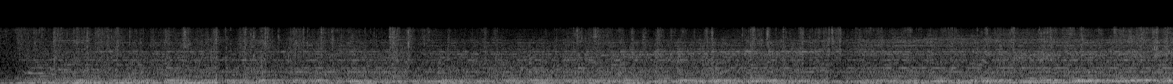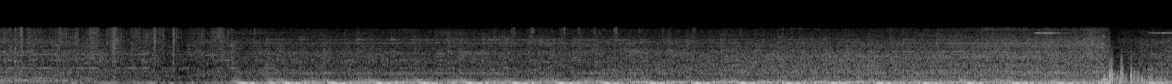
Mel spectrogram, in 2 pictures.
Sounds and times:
Music: 0:00.0 - 0:23.4.

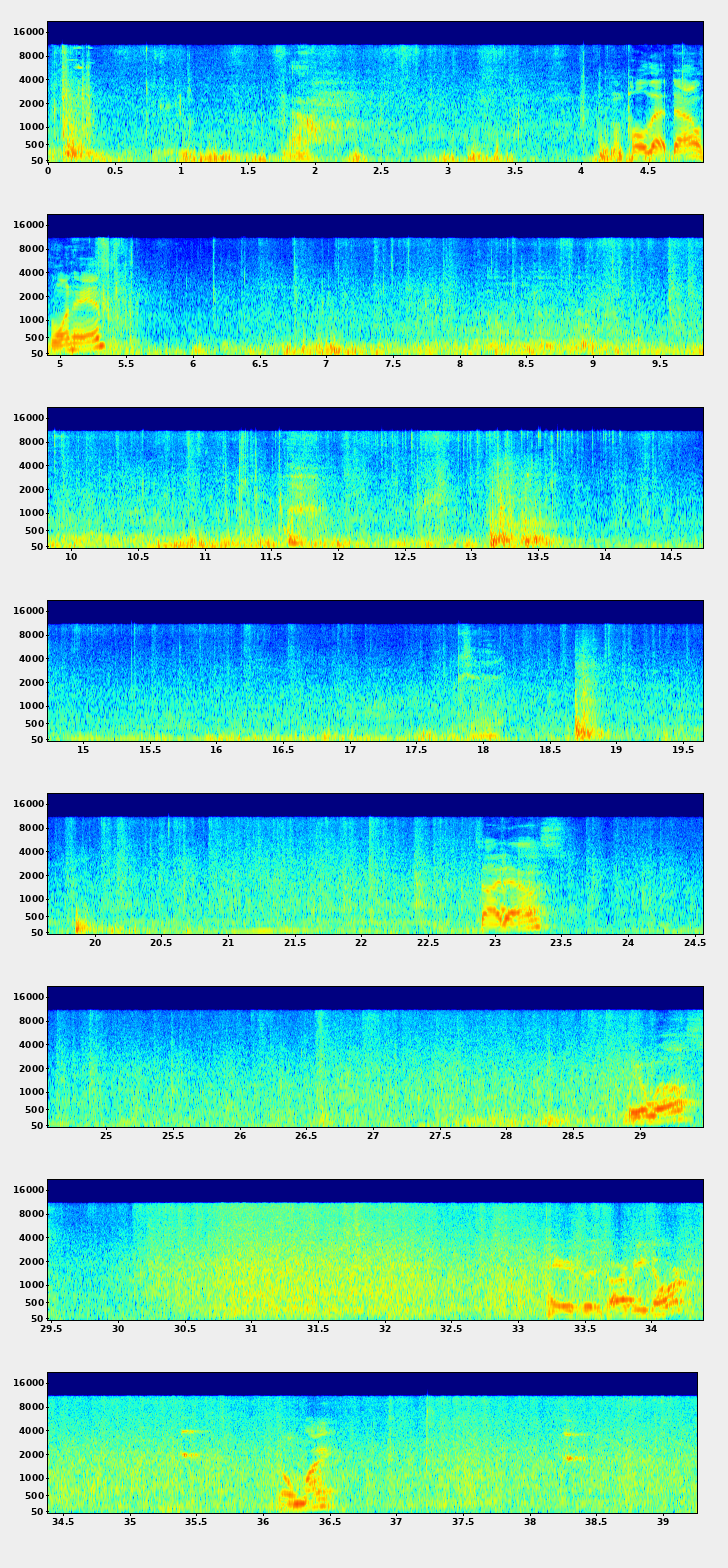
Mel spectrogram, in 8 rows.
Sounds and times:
Speech: 0:04.2 - 0:05.4, 0:17.8 - 0:18.2, 0:22.9 - 0:23.6, 0:28.9 - 0:29.6, 0:33.2 - 0:34.4, 0:36.0 - 0:36.7.

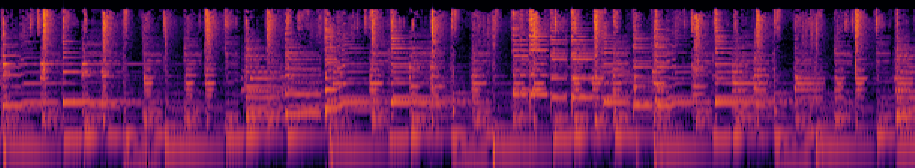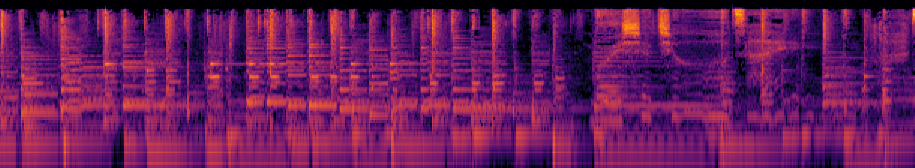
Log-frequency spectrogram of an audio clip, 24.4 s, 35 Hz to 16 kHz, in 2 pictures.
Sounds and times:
Music: 0:00.0 - 0:24.4.

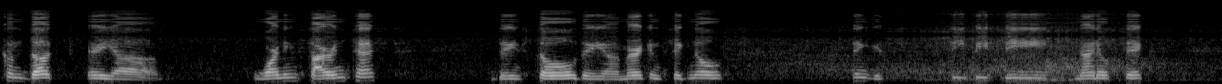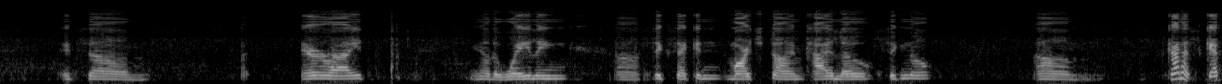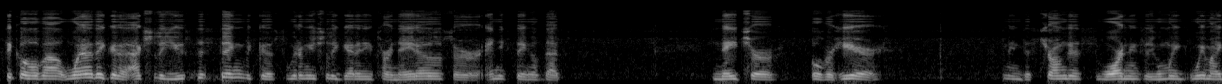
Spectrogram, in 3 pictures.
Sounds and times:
Speech: 0:00.0 - 0:01.6, 0:02.5 - 0:03.9, 0:04.9 - 0:07.3, 0:08.5 - 0:08.8, 0:09.4 - 0:11.5, 0:12.8 - 0:13.7, 0:15.2 - 0:15.9, 0:16.9 - 0:21.6, 0:22.6 - 0:23.3, 0:23.9 - 0:30.0, 0:31.6 - 0:33.4, 0:34.5 - 0:36.6.

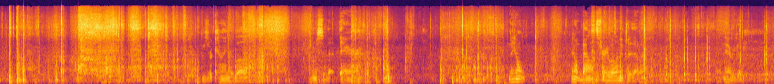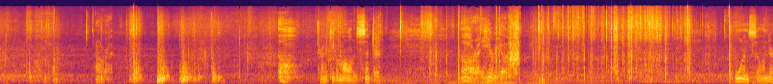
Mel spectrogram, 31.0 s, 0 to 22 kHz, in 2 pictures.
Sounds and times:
Speech: 0:04.0 - 0:05.0, 0:06.2 - 0:07.3, 0:10.2 - 0:10.6, 0:11.4 - 0:13.0, 0:14.5 - 0:14.9, 0:17.3 - 0:17.8, 0:21.1 - 0:23.2, 0:24.7 - 0:25.8, 0:30.1 - 0:30.9.

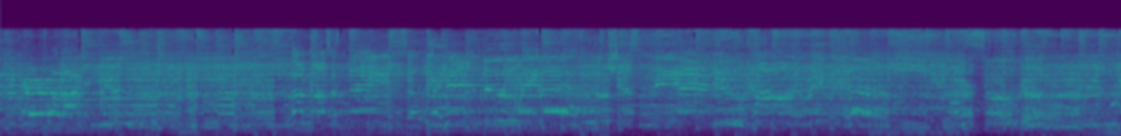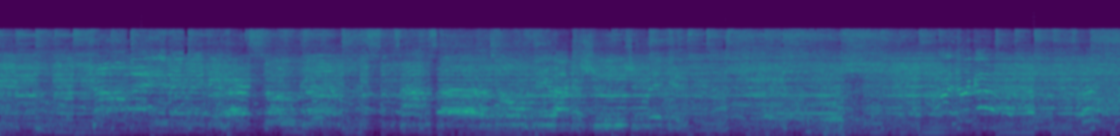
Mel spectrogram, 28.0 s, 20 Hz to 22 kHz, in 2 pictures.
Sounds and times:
Music: 0:00.0 - 0:28.0.

